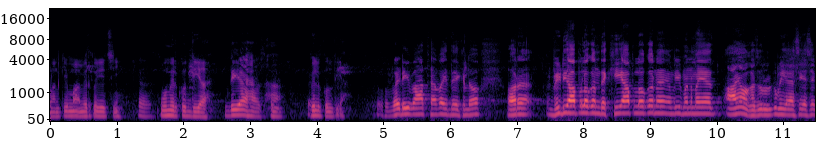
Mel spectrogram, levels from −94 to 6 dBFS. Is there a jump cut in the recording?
no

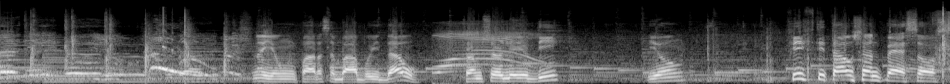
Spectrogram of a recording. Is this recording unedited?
no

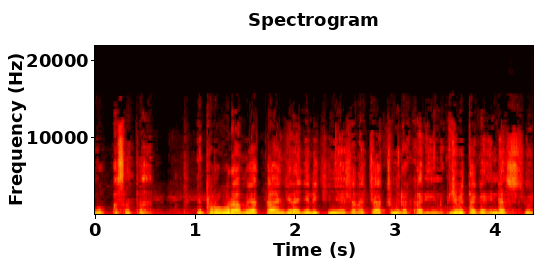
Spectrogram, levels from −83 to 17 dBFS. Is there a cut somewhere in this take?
yes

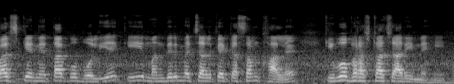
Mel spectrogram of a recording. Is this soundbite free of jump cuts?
yes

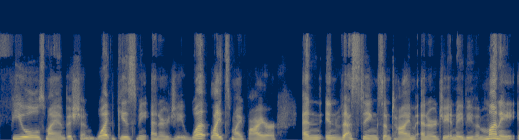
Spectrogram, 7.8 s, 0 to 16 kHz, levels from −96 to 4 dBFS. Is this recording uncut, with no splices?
yes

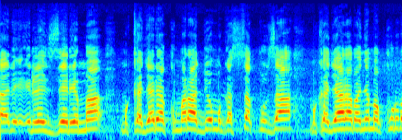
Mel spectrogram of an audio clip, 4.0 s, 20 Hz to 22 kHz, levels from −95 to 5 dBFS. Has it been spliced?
no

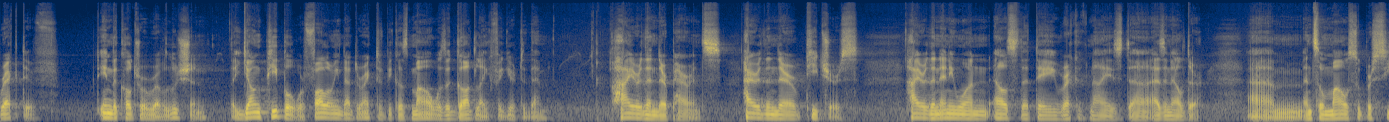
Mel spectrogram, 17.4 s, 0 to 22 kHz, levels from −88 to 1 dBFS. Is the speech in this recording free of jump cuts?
yes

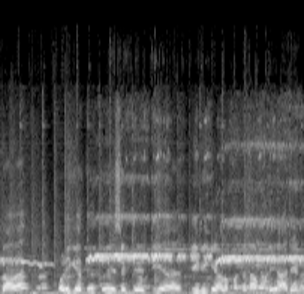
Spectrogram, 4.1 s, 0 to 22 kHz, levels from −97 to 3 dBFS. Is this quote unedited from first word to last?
yes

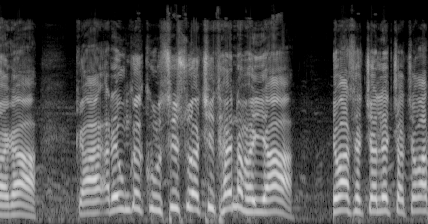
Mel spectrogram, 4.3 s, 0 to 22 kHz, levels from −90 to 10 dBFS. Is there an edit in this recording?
yes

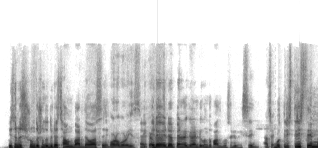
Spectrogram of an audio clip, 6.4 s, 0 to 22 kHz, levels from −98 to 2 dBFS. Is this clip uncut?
no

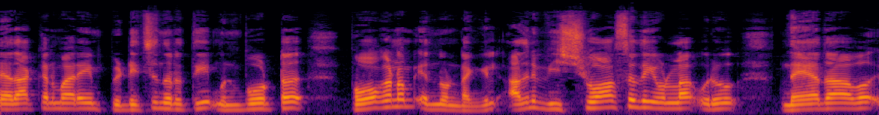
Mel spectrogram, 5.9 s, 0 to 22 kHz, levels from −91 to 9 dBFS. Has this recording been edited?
no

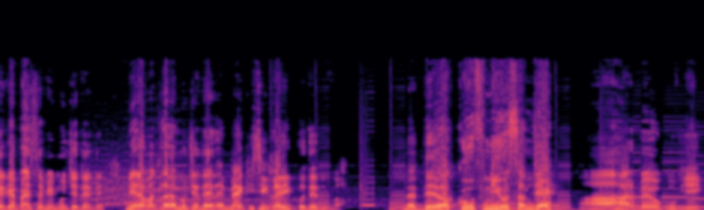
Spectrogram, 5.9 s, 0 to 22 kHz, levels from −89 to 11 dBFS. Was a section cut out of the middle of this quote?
no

